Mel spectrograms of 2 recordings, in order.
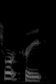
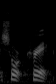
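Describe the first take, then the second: First: Creek has a long ee vowel. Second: Creek has a short vowel, like crick. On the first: This is the standard name. "but it's" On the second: This is how the locals said it. "They all called it"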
